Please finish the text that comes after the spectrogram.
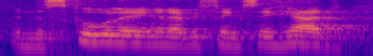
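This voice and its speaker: A man's voice: on the high side, quick pace, darkish tone, slight background noise. Chatty man in an echoey room. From North London, England. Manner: chatty, informal, lots of fillers and asides. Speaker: guest speaker for students. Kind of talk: casual talk to a youth group.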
